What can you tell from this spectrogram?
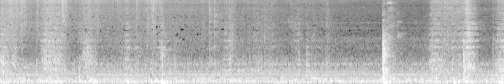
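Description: Kitchen clatter while frying an egg: a pan and utensils knocking a few times over a steady hum, with one sharper knock about three-quarters of the way through.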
